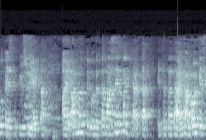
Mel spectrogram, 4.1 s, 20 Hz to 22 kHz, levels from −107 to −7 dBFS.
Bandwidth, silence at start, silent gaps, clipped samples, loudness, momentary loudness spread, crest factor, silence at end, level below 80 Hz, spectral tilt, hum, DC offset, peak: 8.2 kHz; 0 s; none; under 0.1%; -18 LUFS; 9 LU; 18 dB; 0 s; -60 dBFS; -4.5 dB/octave; none; under 0.1%; 0 dBFS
